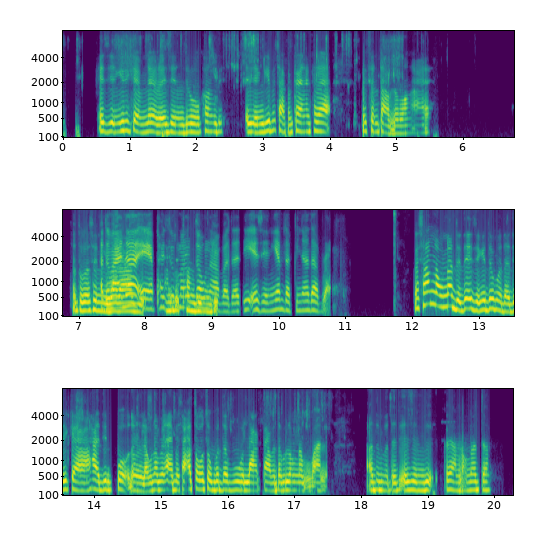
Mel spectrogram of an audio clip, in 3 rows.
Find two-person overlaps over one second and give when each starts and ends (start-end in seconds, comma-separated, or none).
7.3-9.1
